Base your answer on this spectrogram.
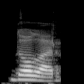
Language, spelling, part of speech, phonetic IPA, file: Polish, dolar, noun, [ˈdɔlar], Pl-dolar.ogg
